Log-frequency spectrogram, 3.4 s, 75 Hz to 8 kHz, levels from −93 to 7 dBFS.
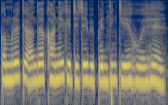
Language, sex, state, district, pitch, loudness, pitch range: Hindi, female, Arunachal Pradesh, Papum Pare, 225 Hz, -11 LUFS, 215-230 Hz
